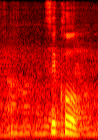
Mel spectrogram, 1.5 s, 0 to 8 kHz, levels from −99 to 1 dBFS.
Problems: background sounds at intervals, echo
